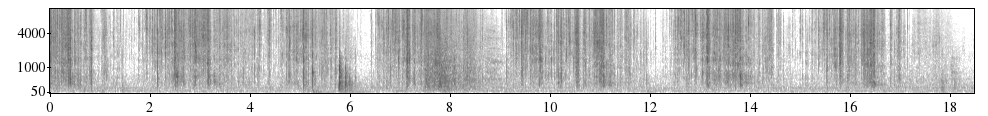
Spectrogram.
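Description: Foil trading-card pack wrappers being torn open and crumpled by hand. The crinkling comes in about six separate bursts, a couple of seconds apart.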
